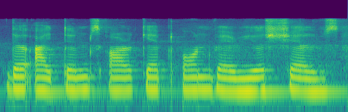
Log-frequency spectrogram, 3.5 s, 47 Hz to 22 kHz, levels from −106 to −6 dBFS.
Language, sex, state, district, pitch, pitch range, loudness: English, female, Assam, Kamrup Metropolitan, 155 Hz, 150-160 Hz, -18 LUFS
